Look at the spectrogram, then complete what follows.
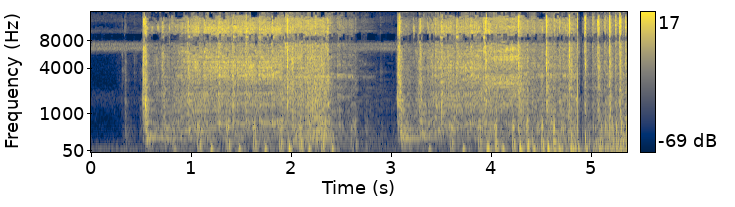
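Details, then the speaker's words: Small single-cylinder engine on a cheap used riding lawnmower, restarted after refitting a loose exhaust bolt without a gasket: fires right up into a steady, even putter, cuts out briefly, then restarts cleanly; a lot quieter, though still blowing some oil from somewhere. "That is a lot quieter. Still blowing some oil from somewhere."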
